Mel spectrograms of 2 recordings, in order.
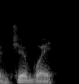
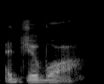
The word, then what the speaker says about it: Ojibwe: The Ojibwe. – A.K.A. Ojibwa. How come people say Ojibwa? Like, they don't put a Y at the end. It's just W-A. – It's different pronunciation. – Ojibwe, Ojibwa. – Accents on the vowels. It's just A-E-I-O-U.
